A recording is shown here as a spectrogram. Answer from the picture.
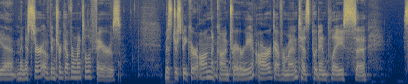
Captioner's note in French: voix de l'interprète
